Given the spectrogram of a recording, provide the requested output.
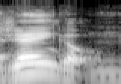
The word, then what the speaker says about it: Django: I was Django. You know what I'm saying? The D is silent.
